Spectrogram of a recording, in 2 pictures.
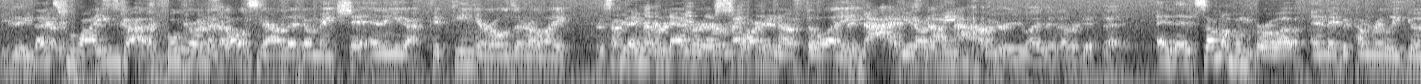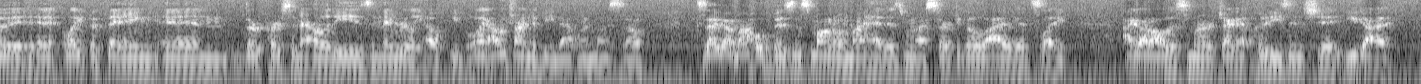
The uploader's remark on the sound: This cast was very low quality compared to the recently recorded follow up.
